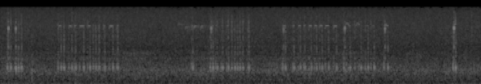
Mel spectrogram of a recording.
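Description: White-tailed bucks sparring, their antlers clicking and clattering in five or so short bursts of rapid clicks, each under a second long.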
